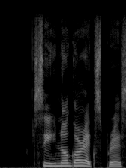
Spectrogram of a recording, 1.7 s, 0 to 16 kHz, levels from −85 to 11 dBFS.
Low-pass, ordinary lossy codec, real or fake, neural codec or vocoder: 14.4 kHz; none; real; none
